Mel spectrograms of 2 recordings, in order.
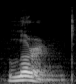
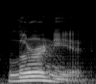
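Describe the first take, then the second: First: The word is said as one syllable. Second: The word is said as two syllables. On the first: It is the past form of the verb. "esse som, porque é verbo" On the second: It describes a scholarly, well-read person. "um adjetivo"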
